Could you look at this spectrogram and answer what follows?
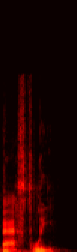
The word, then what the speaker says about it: Astley: Astley. – Astley? – Astley.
